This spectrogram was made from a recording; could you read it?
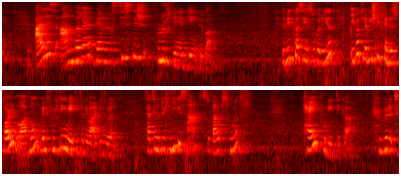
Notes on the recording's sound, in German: Auszüge aus dem Vortrag. Auf Einladung der Grünen Bildungswerkstatt OÖ in Attnang Puchheim hielt.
